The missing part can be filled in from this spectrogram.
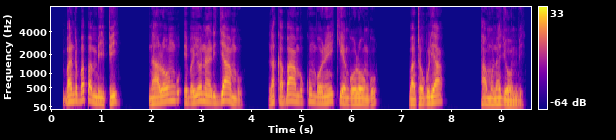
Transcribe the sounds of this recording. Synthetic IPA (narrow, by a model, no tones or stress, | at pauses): bandubapam̩bipi | naːlɔŋɡuʔɛbajɔnaliɟambu | lakabambukum̩bɔnaikiaŋɡɔlɔŋɡu | batɔɡulja | pamunaɟɔmbi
